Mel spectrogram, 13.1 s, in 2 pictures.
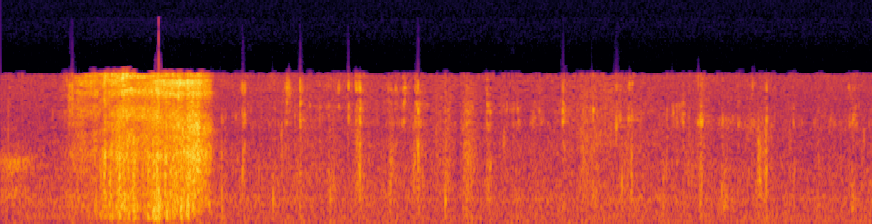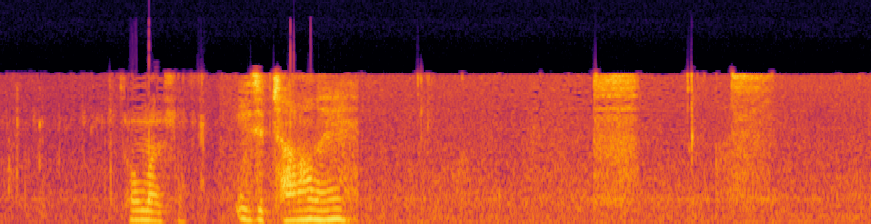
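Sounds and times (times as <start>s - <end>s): person slurping noodles: 0.5s - 1.7s
wet chewing clicks and smacks: 1.4s - 8.2s.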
